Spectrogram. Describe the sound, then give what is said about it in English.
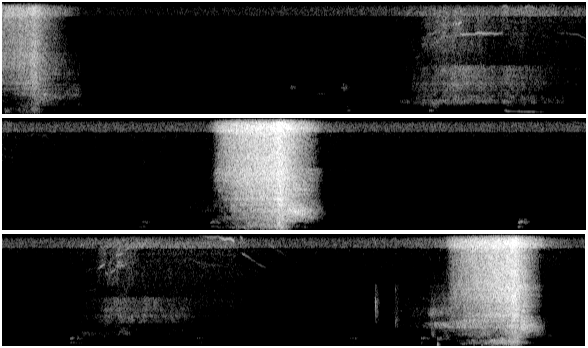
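Slow breathing during a guided breathing exercise: four hissing breaths that alternate between softer, longer airflow and louder, sharper rushes of air, separated by near silence. “As you breathe in, you close them. And then as you breathe out, you open them.”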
